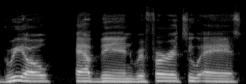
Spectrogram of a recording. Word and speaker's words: griot: Uh they are unique to west Africa um professional encompass many roles uh pronounced go have been referred to as a historian or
